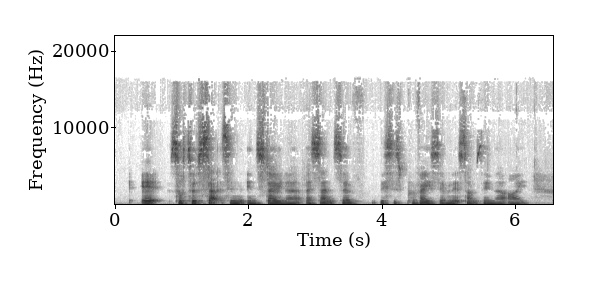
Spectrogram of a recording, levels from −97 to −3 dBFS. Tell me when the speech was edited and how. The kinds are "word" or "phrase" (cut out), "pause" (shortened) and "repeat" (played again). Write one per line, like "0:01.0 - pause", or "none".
0:03.9 - word
0:04.4 - word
